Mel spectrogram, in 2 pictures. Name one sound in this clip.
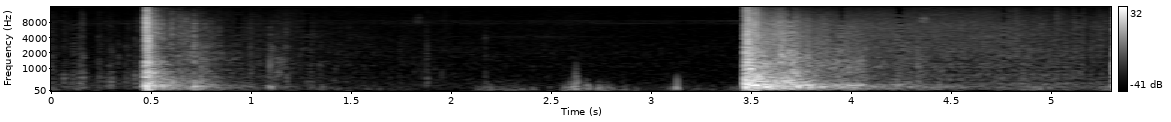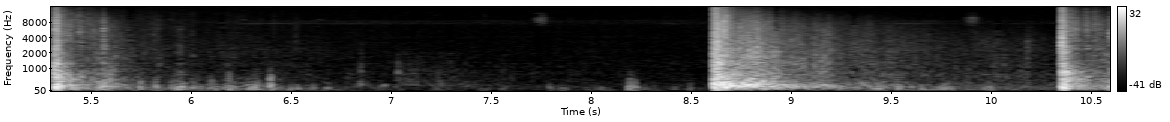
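Fireworks burst with loud booms, one after another.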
